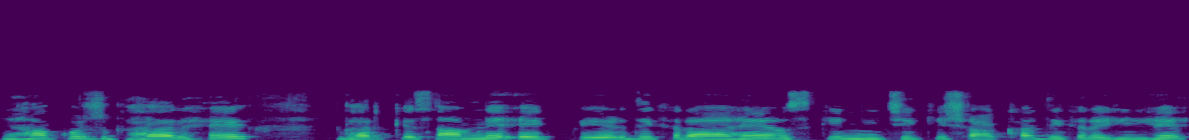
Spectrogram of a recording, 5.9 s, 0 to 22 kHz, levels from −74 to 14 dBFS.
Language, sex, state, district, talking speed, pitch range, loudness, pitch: Hindi, female, Chhattisgarh, Balrampur, 190 wpm, 240-270 Hz, -16 LUFS, 255 Hz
